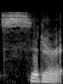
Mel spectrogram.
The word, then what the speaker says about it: Sidr: Long story short, he had a dream about this, I think you pronounce it Sidr, S-I-D-R, tree, and it was growing alone in the desert.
